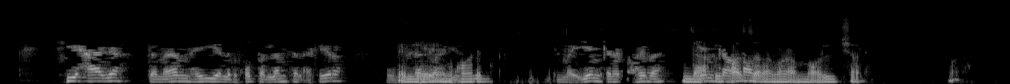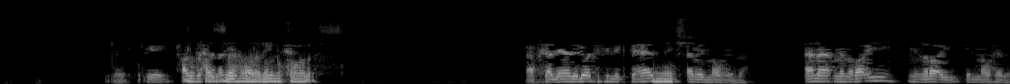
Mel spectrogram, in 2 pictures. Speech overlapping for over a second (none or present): present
